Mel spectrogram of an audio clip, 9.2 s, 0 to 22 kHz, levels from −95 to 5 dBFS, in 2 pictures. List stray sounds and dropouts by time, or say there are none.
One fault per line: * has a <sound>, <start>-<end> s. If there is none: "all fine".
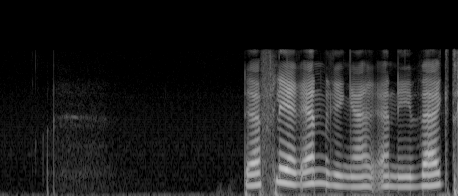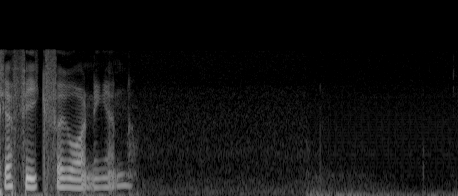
all fine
